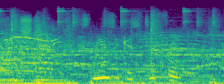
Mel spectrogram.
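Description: Rock song played by a band, with a steady bass line and drums, and a voice over it.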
